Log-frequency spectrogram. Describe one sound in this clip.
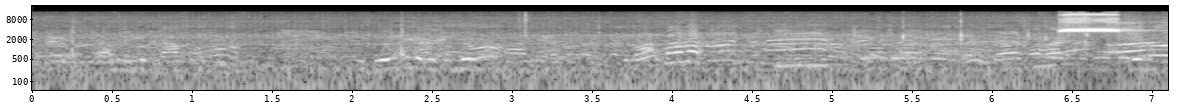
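Men shout excitedly outdoors among a crowd.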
